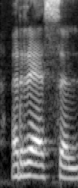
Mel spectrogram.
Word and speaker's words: रेसल: Next है रेसल, WRE रे, STLE सल, रेसल। अब आप यहाँ पर देख रहे होंगे कि W जो है वो भी साइलेंट है और T जो है वो भी साइलेंट है।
